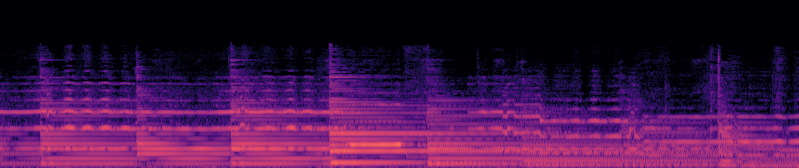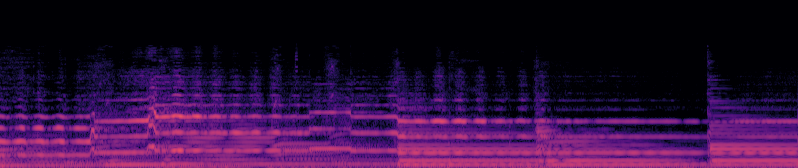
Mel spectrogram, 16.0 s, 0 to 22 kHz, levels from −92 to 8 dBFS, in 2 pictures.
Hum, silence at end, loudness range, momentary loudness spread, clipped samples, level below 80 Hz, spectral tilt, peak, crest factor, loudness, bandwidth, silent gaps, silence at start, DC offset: none; 0 s; 9 LU; 12 LU; under 0.1%; -50 dBFS; -8 dB/octave; -14 dBFS; 18 dB; -34 LUFS; 7.8 kHz; none; 0 s; under 0.1%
